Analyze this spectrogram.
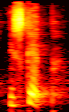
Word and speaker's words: escape: Escape, trọng âm của nó sẽ rơi vào âm 2.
